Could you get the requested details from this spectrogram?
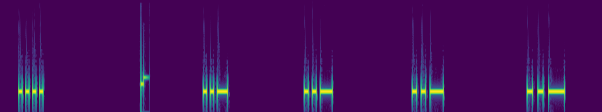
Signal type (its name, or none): Morse code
